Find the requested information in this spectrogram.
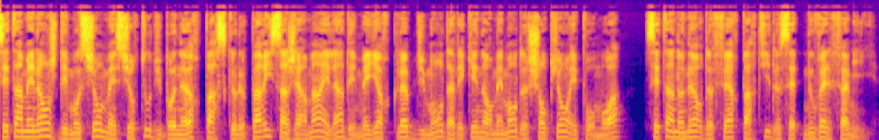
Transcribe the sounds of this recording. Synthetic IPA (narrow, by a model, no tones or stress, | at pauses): sɛt̪ɛ̃melɑ̃ʒd̪emɔsjɔ̃mɛsyʁt̪ud̪ybɔnœʁpaʁsə̥kələpaʁisɛ̃ʒɛʁmɛ̃ɛlɛ̃d̪emejœʁklœb̚d̪ymɔ̃d̪avɛkenɔʁmemɑ̃d̪əʃɑ̃pjɔ̃epuʁmwa | sɛt̪ɛ̃nɔnœʁd̪əfɛʁpaʁt̪ʰid̪əsɛt̪nuvɛlfamḭj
